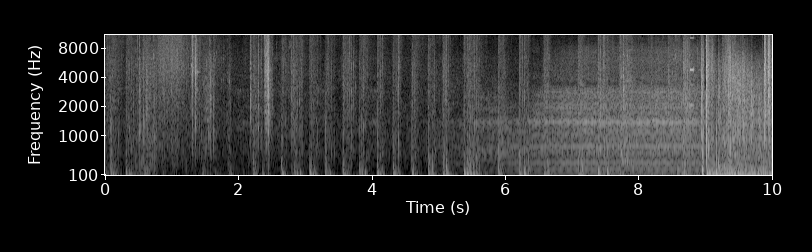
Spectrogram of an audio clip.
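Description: Footsteps thud quickly over ground.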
